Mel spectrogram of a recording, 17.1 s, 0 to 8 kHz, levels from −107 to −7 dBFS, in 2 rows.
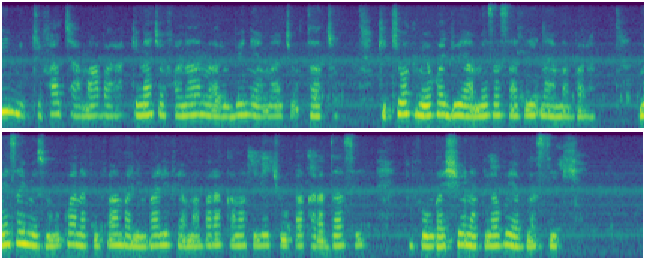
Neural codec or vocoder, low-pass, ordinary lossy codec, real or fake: none; 7.2 kHz; Opus, 64 kbps; real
